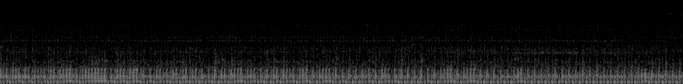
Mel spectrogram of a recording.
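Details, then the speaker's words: Suzuki LT160 quad, sat 3 years, after carburettor work, running without air filter: steady, even single-cylinder putter at a sensible low idle, not too high, smooth; normal idle. "sounds pretty good you know it doesn't seem to be idly too high"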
